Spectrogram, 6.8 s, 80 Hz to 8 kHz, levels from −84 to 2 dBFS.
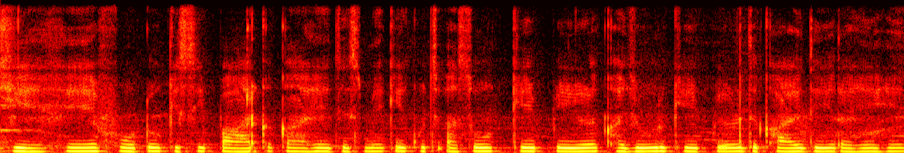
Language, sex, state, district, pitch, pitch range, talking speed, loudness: Hindi, female, Bihar, Bhagalpur, 180 Hz, 175-185 Hz, 160 wpm, -17 LUFS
